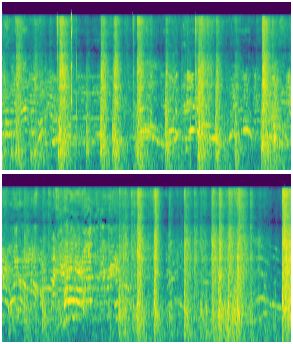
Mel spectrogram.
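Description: Slaps ring out sharply as wrestlers strike each other.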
